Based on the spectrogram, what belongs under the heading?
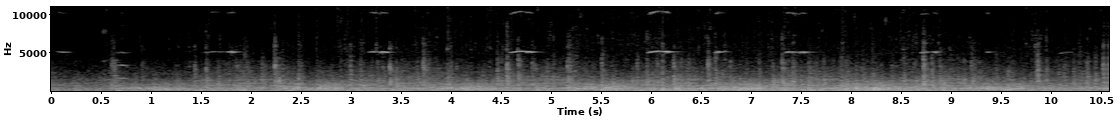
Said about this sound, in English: These are city mills using water power to grind grain.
